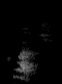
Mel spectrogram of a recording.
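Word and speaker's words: klatch: Low Water said it's pronounced clutch. See, I was right. Okay, so it's not pronounced the way it looks.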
